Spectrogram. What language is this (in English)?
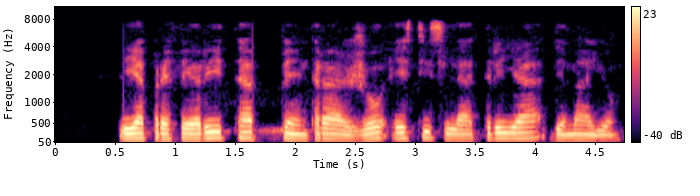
Esperanto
